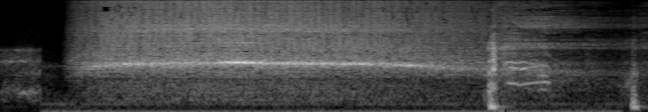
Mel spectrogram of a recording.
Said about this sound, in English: And believe it or not, they even had a sound for the air brake on the train.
